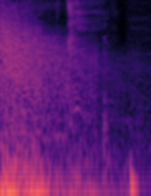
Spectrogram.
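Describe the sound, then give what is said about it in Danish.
Loud, booming explosions rumble, opening with a heavy blast that slowly fades, then a few sharper bangs punctuate the decay, like rockets and bombs going off in a fireworks barrage. “Der er noget raketter, der er noget bomber, der er det hele, mand. Det er ren nytårsaften, ikke?”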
